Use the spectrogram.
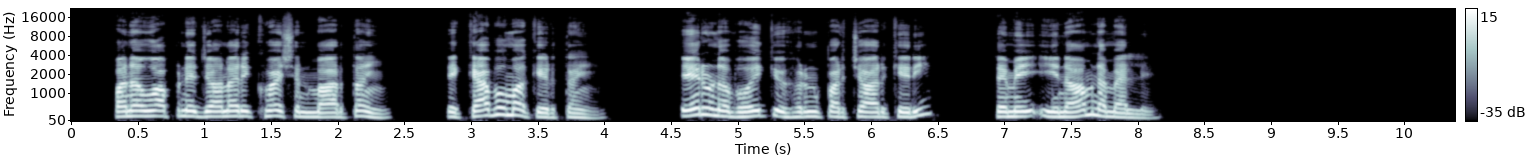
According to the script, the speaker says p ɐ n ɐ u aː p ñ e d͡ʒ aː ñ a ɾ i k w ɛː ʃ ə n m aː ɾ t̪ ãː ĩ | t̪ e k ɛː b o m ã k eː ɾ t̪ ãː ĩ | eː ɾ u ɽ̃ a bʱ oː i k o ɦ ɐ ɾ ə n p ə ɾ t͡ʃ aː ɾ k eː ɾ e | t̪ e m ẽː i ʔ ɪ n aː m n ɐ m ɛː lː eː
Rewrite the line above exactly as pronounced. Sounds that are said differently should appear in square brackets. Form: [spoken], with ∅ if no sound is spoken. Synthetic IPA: p ɐ n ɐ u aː p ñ e d͡ʒ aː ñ a ɾ i [kʰ] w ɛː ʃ ə n m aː ɾ t̪ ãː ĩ | t̪ e k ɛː b o m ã k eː ɾ t̪ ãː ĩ | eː ɾ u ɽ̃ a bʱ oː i k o ɦ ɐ ɾ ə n p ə ɾ t͡ʃ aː ɾ k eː ɾ [i] | t̪ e m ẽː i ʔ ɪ n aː m n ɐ m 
